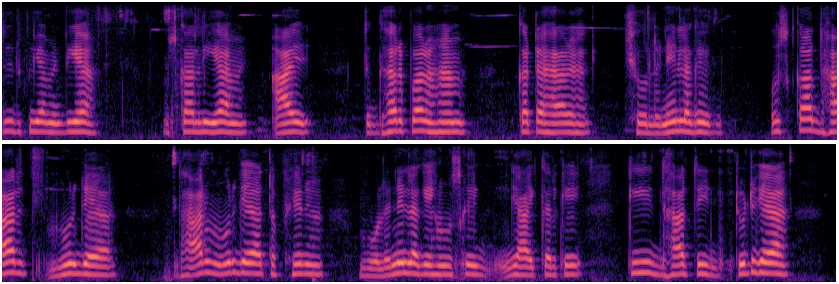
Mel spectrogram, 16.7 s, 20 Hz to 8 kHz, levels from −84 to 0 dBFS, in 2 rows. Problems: background sounds at intervals, background conversations at intervals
